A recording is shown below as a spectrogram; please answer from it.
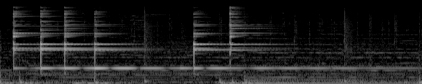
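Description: Golf-course warning bell struck five times with a hand-held striker, three quick strikes then two more a little over a second later, each leaving a clear ringing tone that fades slowly. It is rung to warn golfers that walkers are crossing the fairway.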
